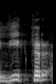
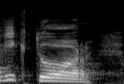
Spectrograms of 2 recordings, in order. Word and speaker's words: Виктор: Во-первых, не Виктор, а Виктор. Во французском языке ударение на последнем слоге.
